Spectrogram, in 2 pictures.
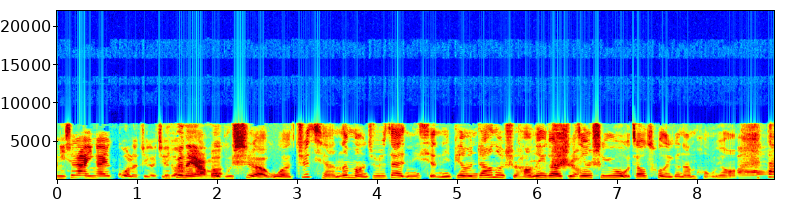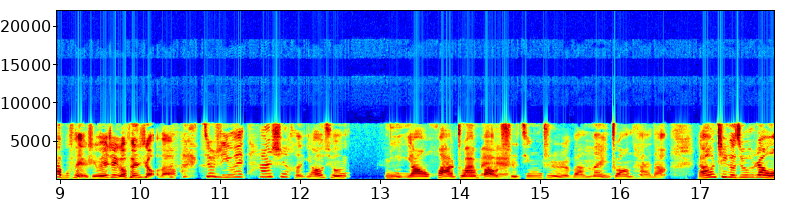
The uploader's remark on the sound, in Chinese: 具体场景是：地下车库，车里。录音笔在中间。的羽绒服一直在沙沙作响。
